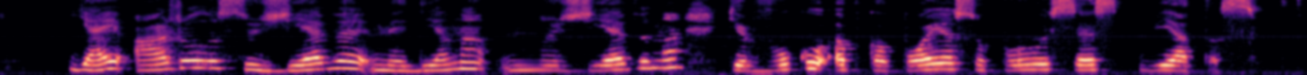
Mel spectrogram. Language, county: Lithuanian, Vilnius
